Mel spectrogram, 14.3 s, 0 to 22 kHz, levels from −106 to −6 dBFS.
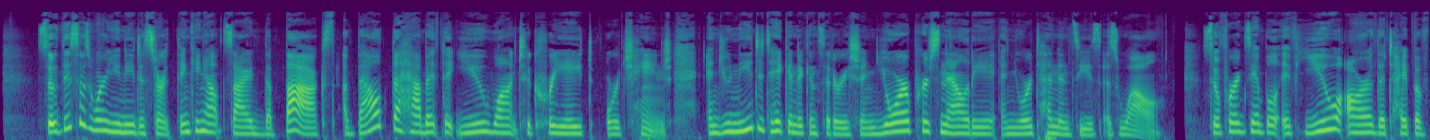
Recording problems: none

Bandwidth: 15 kHz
